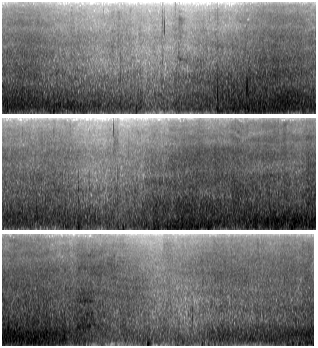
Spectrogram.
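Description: Footsteps crunch on pebbles.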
